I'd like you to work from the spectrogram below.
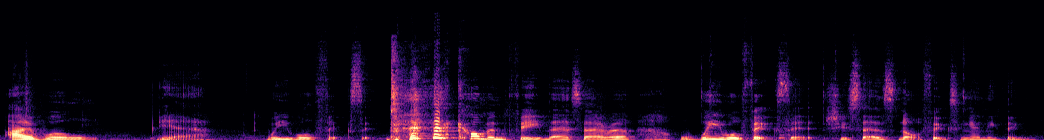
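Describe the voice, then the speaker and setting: A woman's voice: low-pitched, sing-song, a little slow, hardly any pauses, faint music behind. A woman giving casual, self-mocking commentary as she plays a city-building game, chatting to herself and the game.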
